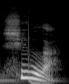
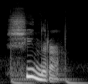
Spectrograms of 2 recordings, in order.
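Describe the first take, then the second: First: The middle sounds are a doubled l. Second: The middle sounds are n followed by r. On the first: The speaker calls it right. "we have to pronounce it as shilla" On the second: The speaker calls it wrong. "it's written as shinra"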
